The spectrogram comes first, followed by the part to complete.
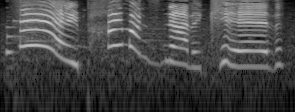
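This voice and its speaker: A woman voicing a tiny childlike fairy companion in a video game, chirpy, curious and excitable, with a squeaky voice. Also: takes it slowly, over loud music, heavily acted. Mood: excited, indignant. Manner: excitable, speaks of herself in third person.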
